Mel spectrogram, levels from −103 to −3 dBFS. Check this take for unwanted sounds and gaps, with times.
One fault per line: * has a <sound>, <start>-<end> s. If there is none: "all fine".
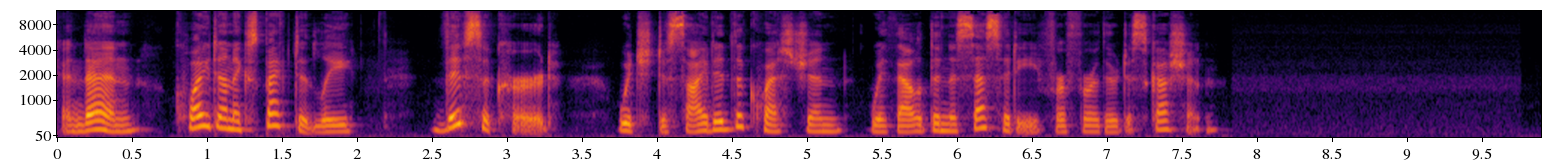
all fine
